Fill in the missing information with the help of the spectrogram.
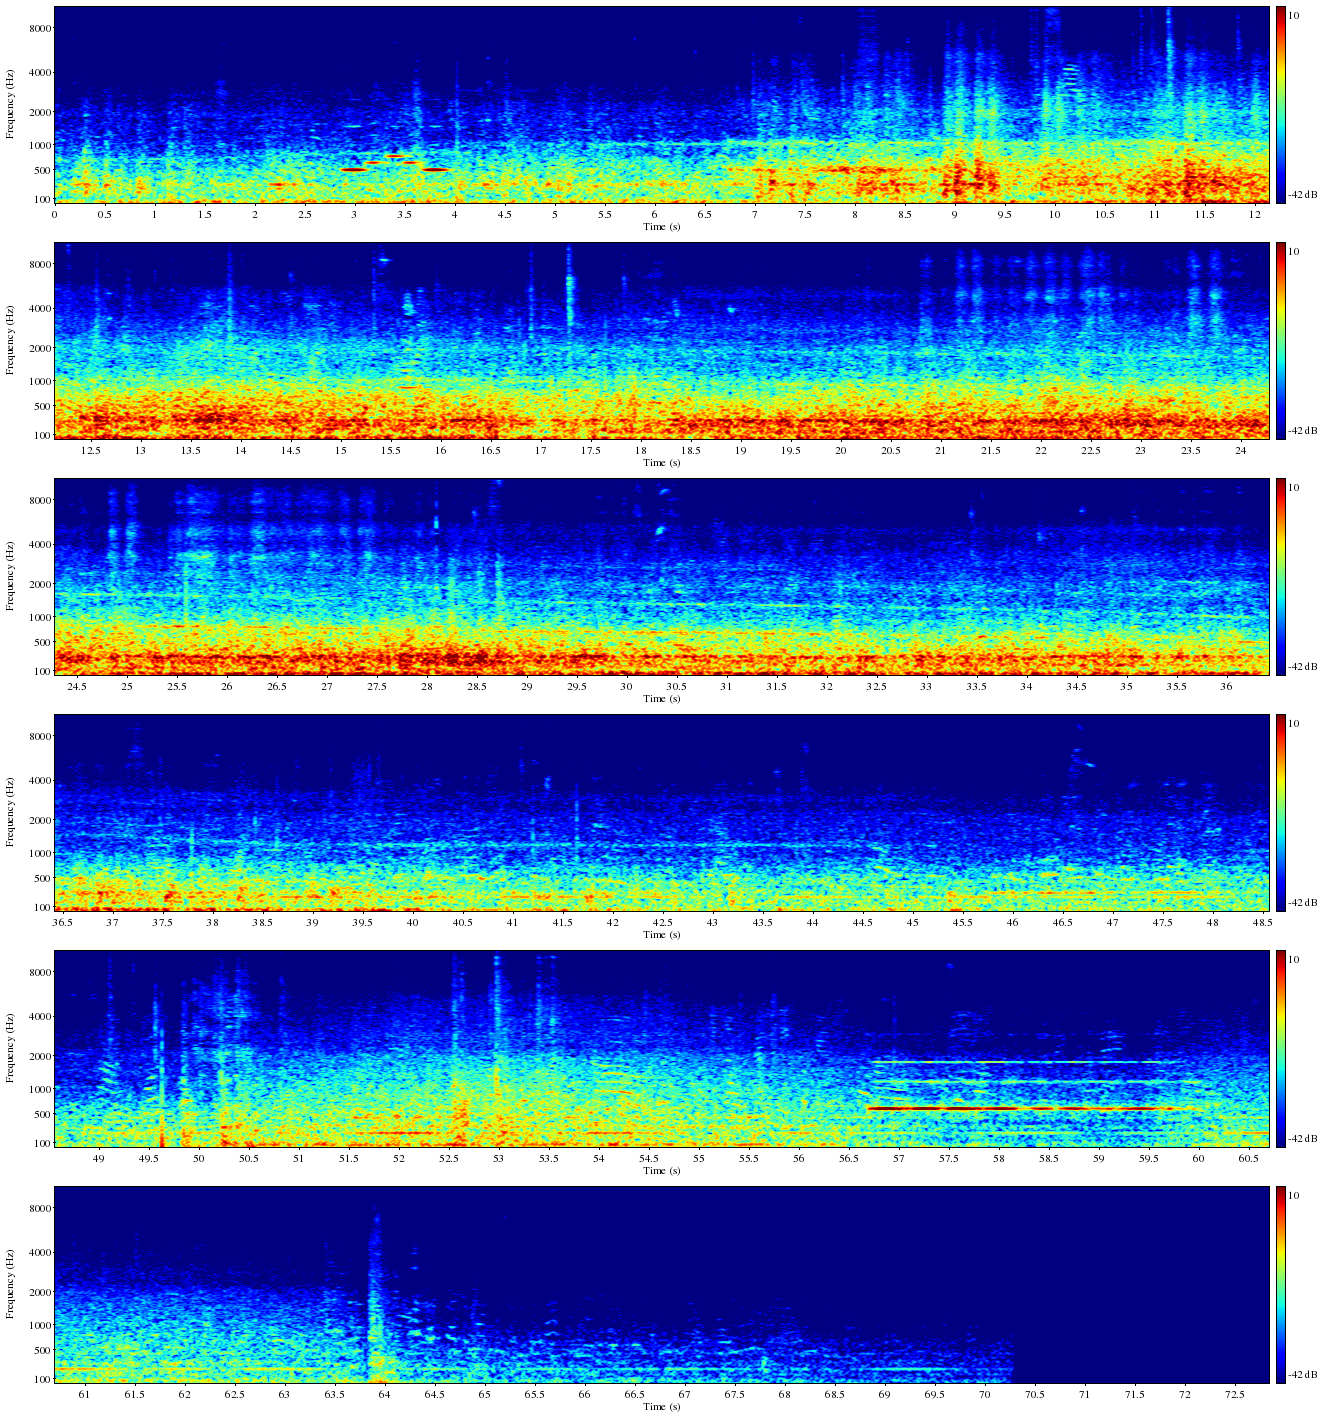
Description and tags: underground TMB
Backgrpund noise of the BCN underground.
